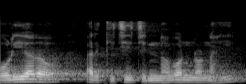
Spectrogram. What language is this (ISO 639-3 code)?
ori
